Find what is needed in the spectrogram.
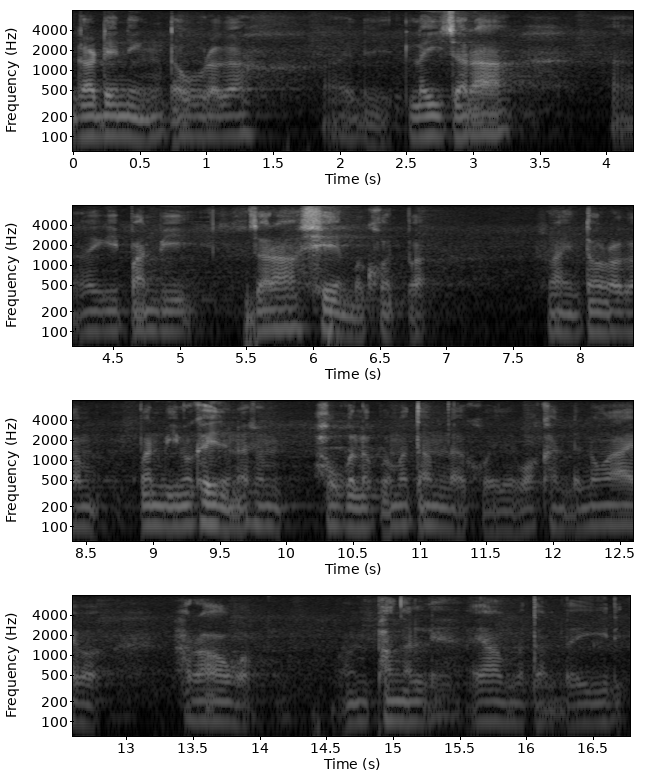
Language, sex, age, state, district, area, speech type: Manipuri, male, 18-30, Manipur, Kakching, rural, spontaneous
